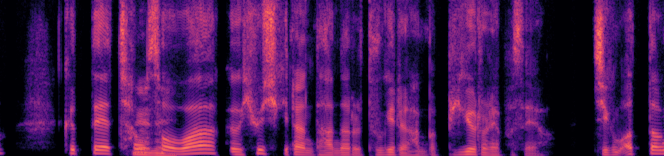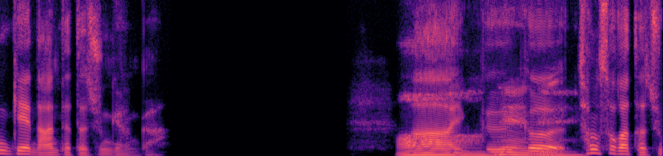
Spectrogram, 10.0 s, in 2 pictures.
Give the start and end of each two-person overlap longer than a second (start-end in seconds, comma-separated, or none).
8.1-9.4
